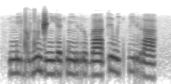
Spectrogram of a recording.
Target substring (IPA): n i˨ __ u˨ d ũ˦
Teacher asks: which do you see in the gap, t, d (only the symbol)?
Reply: d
